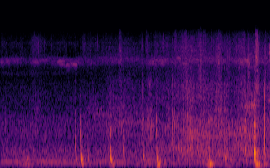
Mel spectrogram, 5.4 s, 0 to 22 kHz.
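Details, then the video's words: At night on a sunset safari drive in Kruger Park, an African buffalo grazes about 3 ft away, crunching and tearing grass every second or so and breathing out through its nose, with faint crickets. "And I wonder if you can hear this buffalo grazing. I wonder if you can hear the crunching."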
